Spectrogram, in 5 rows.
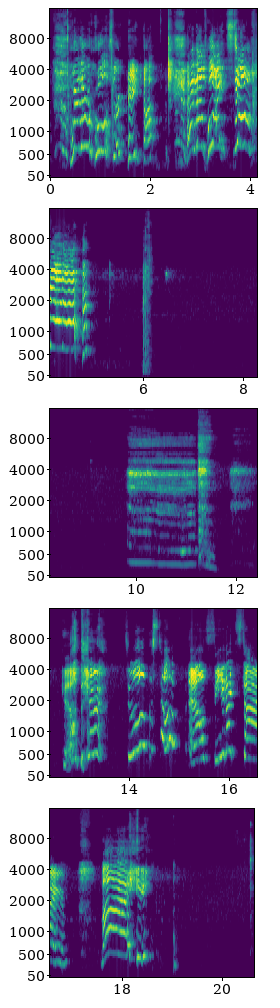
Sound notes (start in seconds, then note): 6.0 thuds head; 9.8 inhales loudly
